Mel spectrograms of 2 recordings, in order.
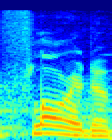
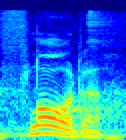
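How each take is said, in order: First: Said in the usual way. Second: Florida squeezed to two syllables, "Florda"; local pronunciation. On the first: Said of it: "They call it Florida". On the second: Shown as a demonstration. Visiting speaker mimics how people here say Florida, squeezed pronunciation. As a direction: say Florida the local way, middle vowel dropped. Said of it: "people here don't call it Florida".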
